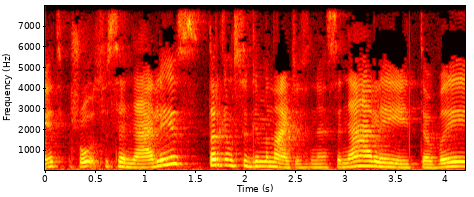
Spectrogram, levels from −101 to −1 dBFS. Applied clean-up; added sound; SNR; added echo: none; none; none; none.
